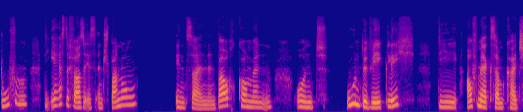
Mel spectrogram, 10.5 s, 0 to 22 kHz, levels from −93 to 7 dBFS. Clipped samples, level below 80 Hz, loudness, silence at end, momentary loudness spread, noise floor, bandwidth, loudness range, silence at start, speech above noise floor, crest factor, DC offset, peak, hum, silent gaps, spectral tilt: under 0.1%; -78 dBFS; -27 LUFS; 0 s; 13 LU; -86 dBFS; 12 kHz; 4 LU; 0.05 s; 60 dB; 18 dB; under 0.1%; -8 dBFS; none; none; -7 dB/octave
